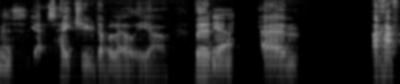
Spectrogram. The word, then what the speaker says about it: Hüller: So I'm going to put, so for me, Lily Gladstone, and for you, Sandra Hula, did you say her name is? Yes, Huller.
